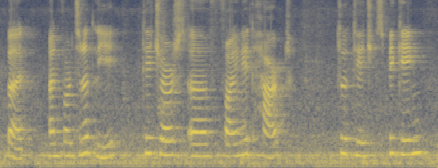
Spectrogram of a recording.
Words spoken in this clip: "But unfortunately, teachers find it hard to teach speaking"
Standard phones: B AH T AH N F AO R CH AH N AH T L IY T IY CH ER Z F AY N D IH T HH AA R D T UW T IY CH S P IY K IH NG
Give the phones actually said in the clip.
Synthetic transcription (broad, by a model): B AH T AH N F AO R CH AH N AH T L IY T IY CH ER S F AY N IH T HH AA R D T UW T IY CH S P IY K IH NG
